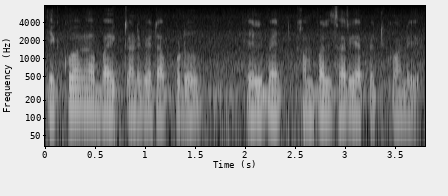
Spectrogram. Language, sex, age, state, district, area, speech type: Telugu, male, 18-30, Andhra Pradesh, Kurnool, rural, spontaneous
